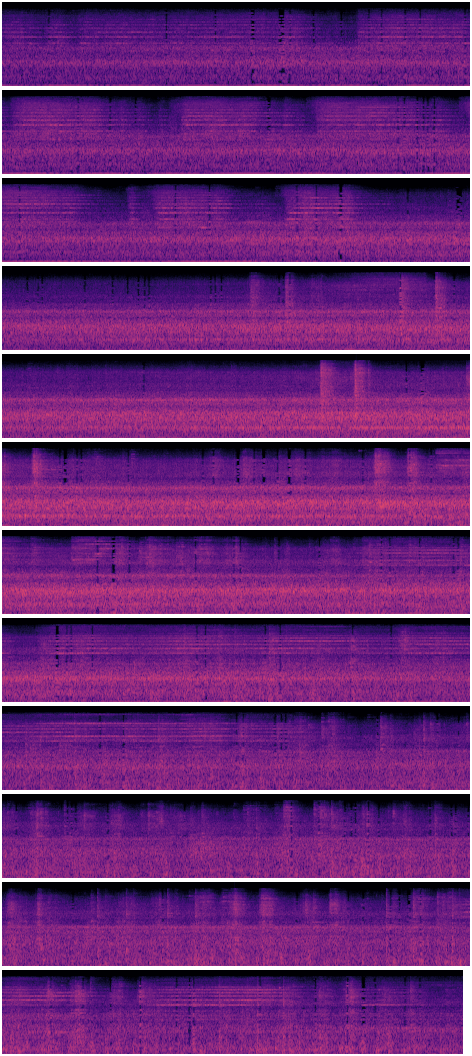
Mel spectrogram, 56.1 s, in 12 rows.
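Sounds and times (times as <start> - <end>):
high flange squeals: 0.0 - 13.1, 22.1 - 40.5, 51.2 - 56.0
train wheels on rail: 0.0 - 56.0.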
